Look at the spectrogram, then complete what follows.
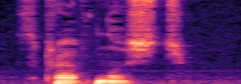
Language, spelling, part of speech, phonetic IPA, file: Polish, sprawność, noun, [ˈspravnɔɕt͡ɕ], LL-Q809 (pol)-sprawność.wav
